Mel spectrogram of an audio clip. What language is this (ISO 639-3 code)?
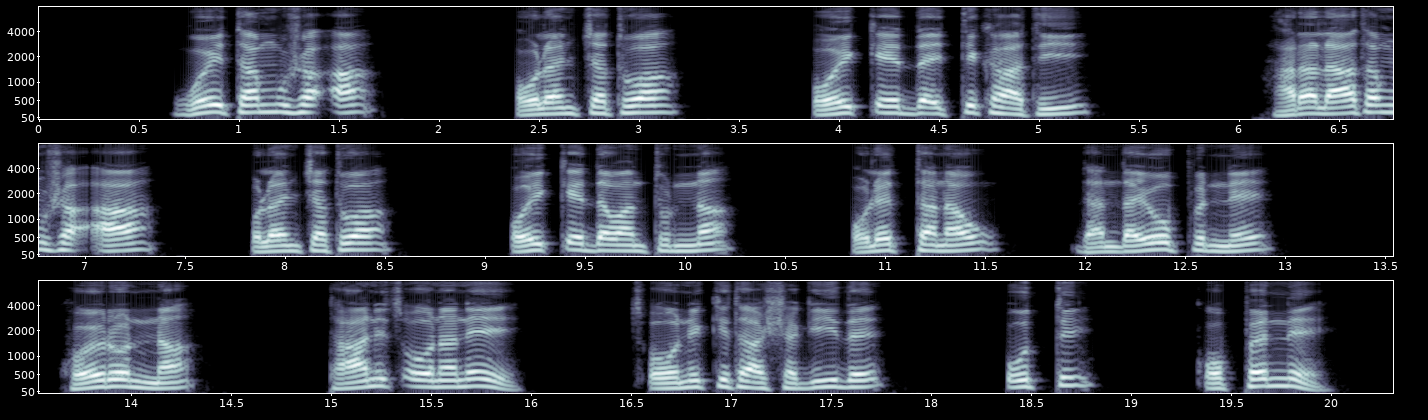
dwr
